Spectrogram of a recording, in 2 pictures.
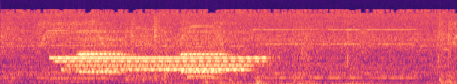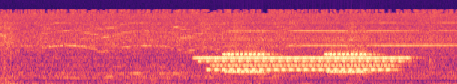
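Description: A mobile phone ringtone for an incoming call, apparently from a telemarketer, plays in two loud bursts of warbling, electronic trills, each lasting about two seconds, separated by a pause with faint room noise.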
